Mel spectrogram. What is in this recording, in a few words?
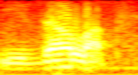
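"developed", English; ABE Responsive Text Demo; CD-ROM Chapter 2.2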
